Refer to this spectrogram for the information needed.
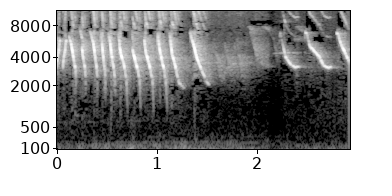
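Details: Canary stimulating song with a quick series of about a dozen high descending notes, a short pause, then a few slower slurred whistles.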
